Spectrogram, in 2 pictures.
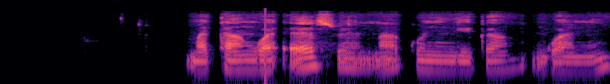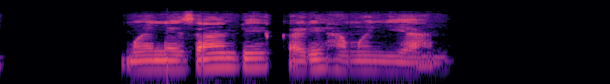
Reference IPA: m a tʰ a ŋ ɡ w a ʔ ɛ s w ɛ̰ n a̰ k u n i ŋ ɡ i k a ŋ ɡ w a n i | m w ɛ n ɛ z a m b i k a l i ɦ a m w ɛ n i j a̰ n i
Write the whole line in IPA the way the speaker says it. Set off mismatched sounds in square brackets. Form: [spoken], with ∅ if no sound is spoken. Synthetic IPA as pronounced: m a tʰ a ŋ ɡ w a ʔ ɛ s w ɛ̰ n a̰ k u n i ŋ ɡ i k a ŋ ɡ w a n i | m w ɛ n ɛ z a m b i k a l i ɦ a m w ɛ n i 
